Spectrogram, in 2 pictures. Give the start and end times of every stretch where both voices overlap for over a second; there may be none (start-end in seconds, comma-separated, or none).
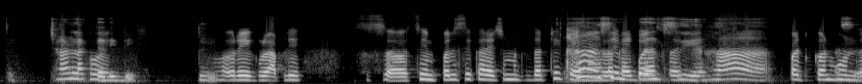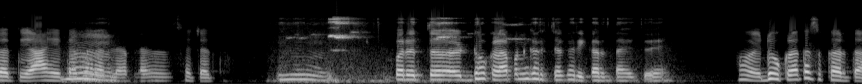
5.7-7.0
